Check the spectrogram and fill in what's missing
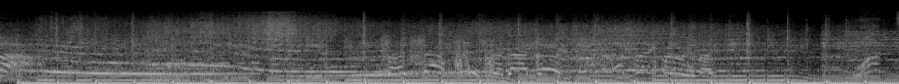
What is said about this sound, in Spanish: Evidentemente los Fórmula 1 son los antiguos, los motores V10 que berrean eh, de una manera extraordinaria.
